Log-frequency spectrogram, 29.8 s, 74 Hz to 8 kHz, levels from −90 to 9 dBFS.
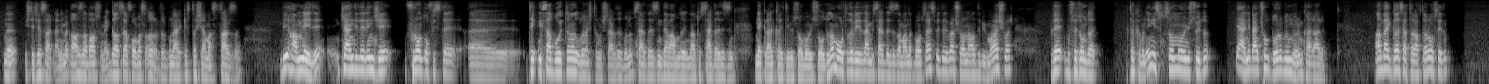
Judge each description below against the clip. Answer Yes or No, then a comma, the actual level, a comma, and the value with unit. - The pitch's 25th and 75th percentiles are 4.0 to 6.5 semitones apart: Yes, average, 5.2 semitones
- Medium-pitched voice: No, low, 130 Hz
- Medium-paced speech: No, fast, 145 wpm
